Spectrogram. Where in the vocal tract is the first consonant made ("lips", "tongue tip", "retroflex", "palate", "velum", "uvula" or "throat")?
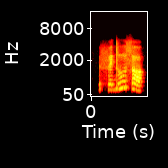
lips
